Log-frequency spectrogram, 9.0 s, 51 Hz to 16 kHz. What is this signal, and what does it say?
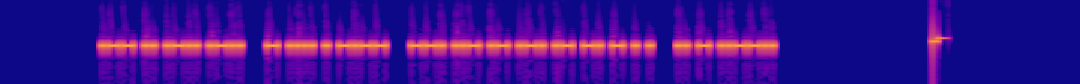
Morse code, heard as a keyed tone, about 40 wpm, 700 Hz. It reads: WILL THEY GUARANTEE IT?
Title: Sentences from Top 1600 Words 40wpm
